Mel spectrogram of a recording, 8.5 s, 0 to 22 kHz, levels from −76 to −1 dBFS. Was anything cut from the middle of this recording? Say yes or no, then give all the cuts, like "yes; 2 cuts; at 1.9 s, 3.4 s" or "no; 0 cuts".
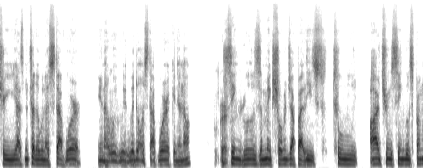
no; 0 cuts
